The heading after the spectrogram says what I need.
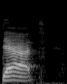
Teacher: They're more likely to say dat with a D instead of with a TH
